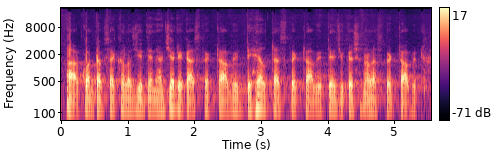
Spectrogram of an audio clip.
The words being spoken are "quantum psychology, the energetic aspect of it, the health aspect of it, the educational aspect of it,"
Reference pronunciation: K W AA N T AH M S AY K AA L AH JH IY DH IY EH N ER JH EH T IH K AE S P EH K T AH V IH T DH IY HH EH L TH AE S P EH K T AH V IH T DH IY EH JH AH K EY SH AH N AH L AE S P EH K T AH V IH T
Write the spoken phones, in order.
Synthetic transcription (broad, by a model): K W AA N T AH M S AY K AA L AH JH IY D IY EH N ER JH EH T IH K AE S P EH K T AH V IH T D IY HH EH L T AE S P EH K T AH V IH T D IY EH JH AH K EY SH AH N AH L AE S P EH K T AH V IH T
